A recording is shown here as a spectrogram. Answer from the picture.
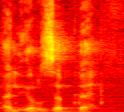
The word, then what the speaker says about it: الإرزبة: نعم، سؤال شيخ الإسلام عن الذبيح، فائدة في المصباح المنير، الإرزبة بكسر الهمزة مع التثقيل، قال الإرزبة والجمع أرازب، وفي لغة مرزبة بميم مكسورة مع التخفيف، يعني إن نطقناها مرزبة نقول هكذا مرزبة، لكن احنا ننطقها ايه؟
